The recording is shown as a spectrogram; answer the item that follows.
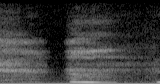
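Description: A woman's breathy gasp, then a short voiced hum falling slightly in pitch: a shocked, sympathetic reaction to bad news.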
